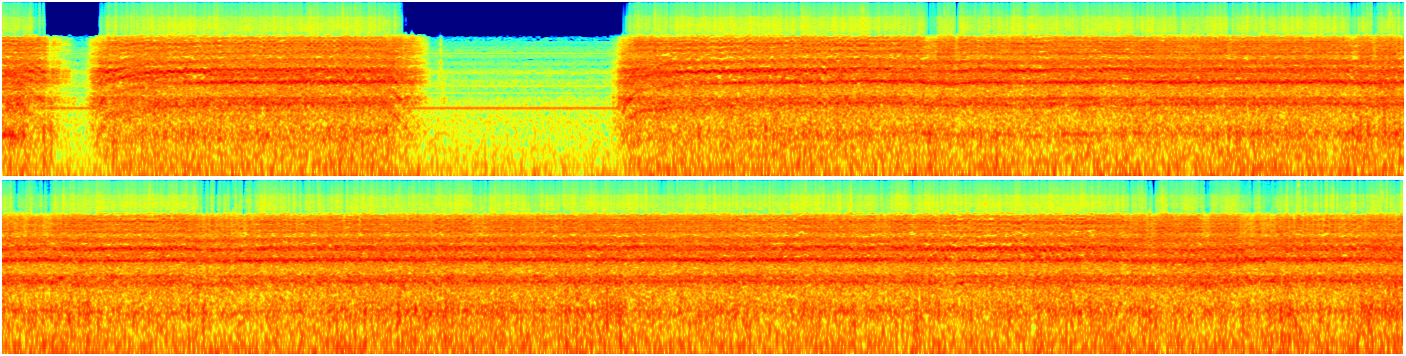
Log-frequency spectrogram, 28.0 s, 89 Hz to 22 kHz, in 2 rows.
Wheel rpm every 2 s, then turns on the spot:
130, 190, 10, 170, 230, 230, 230, 220, 230, 230, 230, 230, 220, 220.
none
